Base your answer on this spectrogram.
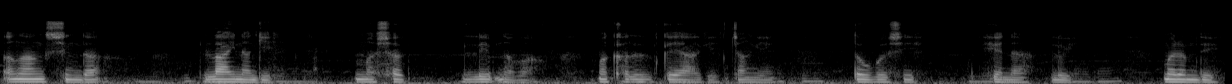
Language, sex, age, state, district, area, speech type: Manipuri, male, 18-30, Manipur, Kangpokpi, urban, read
